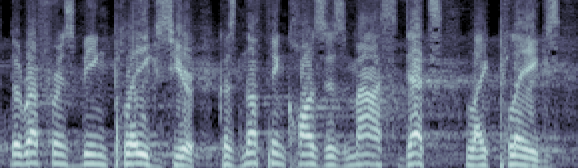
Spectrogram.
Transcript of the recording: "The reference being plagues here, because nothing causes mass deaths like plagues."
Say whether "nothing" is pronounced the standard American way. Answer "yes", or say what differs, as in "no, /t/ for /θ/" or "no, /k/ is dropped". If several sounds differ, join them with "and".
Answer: yes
